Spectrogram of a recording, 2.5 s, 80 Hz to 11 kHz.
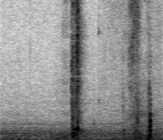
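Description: Canon EOS 5D Mark III DSLR shutter firing once about a second in: a single short, sharp mechanical click as a frame is taken.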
